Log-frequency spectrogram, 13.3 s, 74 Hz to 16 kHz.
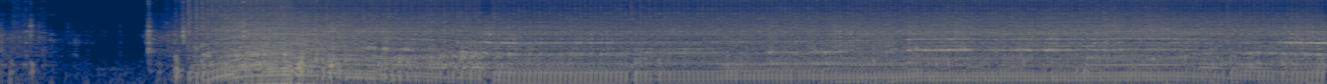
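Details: Mercury 5HP two-stroke outboard with damaged lower unit and housing, first start test on hooked-up fuel before refurbishing: quiet, then catches and settles into a steady even buzz with no misses; starts and runs fine.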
